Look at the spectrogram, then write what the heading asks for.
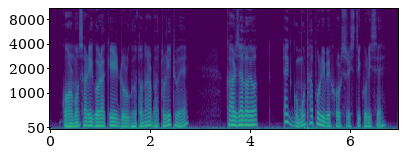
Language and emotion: Assamese, sad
